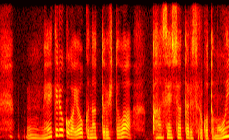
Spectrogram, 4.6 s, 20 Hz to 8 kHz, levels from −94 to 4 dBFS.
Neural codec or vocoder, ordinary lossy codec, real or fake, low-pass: codec, 16 kHz, 6 kbps, DAC; none; fake; none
